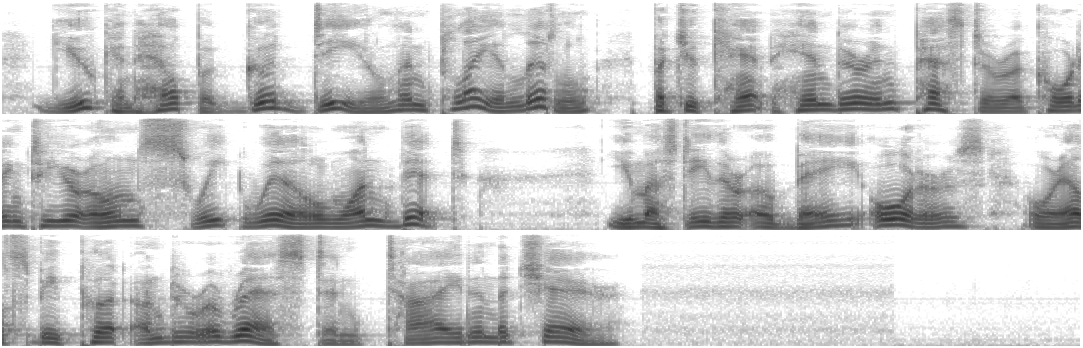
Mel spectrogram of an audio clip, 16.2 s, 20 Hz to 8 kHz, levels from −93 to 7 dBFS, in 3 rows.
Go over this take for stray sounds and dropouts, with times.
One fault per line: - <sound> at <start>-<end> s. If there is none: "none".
none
